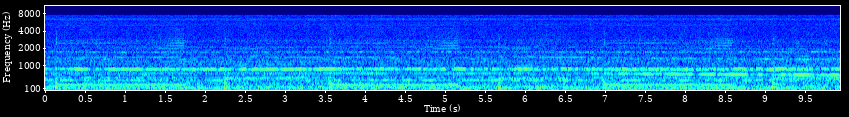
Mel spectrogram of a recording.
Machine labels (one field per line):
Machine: slide rail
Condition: normal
